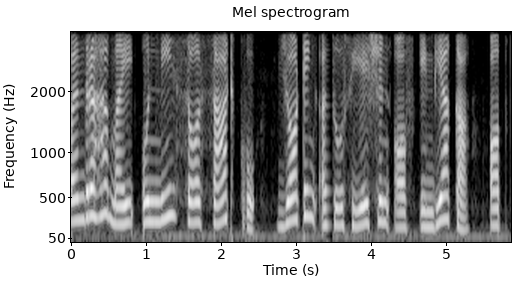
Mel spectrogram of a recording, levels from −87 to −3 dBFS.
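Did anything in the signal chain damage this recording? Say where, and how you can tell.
Yes. The damage happened on the network, with the receiver covering the gaps. In the narrowband call path, where nothing sounds above about 4 kHz, consistent with a 64 kbps G.711 codec, there is short concealed packet loss at 1.08 to 1.14 s. Roughly 40 ms of the speech never arrived in time, and the receiver filled about 36 ms by extending the preceding sound before blending back. It is heard as a brief smear or wobble rather than a dropout. Unlike a burst, it does not turn into a held buzz or fade, and the speech blends back into the real audio.

There are two bursts of packet loss, at 2.30 to 2.36 s and at 3.40 to 3.50 s. About 40 ms and then about 80 ms of speech went missing. The receiver stretched the last sound over about 46 ms and 76 ms, letting it decay, so it becomes a held buzz or fading hiss, and the speech resumes further along with material skipped. 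That audible decay and the jump forward set these apart from the short smear at 1.08 s.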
